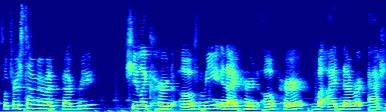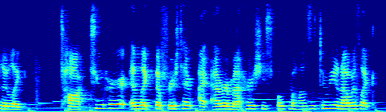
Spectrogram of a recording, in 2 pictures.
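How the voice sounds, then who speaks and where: High-voiced young woman chatting. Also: steady tone, moderate pace, a little mellow, faint music behind. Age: young adult. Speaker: podcast co-host. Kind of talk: casual chat.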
